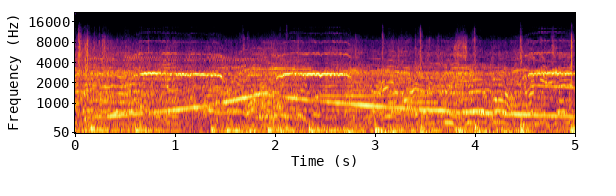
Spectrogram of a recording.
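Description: A large outdoor crowd shouts and chants loudly.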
